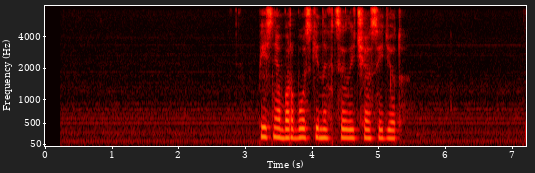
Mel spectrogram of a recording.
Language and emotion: Russian, neutral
